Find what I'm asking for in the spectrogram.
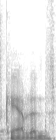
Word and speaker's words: Chipping Campden: It begins on the 16th of August in the year 1660, when William Harrison set off on foot from the village of Chipping Campden. I think that's Camden. What do you guys think? – I think it's Camden. – Mm-hmm. Yeah, it's Camden. It's spelled Campden, but I'm sure it's Camden.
